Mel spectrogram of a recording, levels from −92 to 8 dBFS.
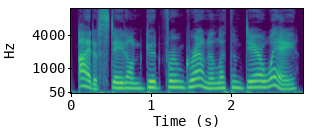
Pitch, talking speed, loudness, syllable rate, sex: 230 Hz, 250 wpm, -16 LUFS, 4.9 syllables/s, female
